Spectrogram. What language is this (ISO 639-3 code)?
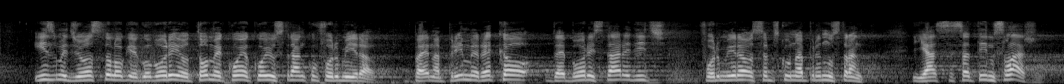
srp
